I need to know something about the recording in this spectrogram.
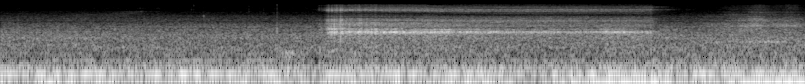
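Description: A vape (e-cigarette) being drawn on: a hiss of air through the device lasting about a second and a half, starting about a second and a half in, over a steady low hum.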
